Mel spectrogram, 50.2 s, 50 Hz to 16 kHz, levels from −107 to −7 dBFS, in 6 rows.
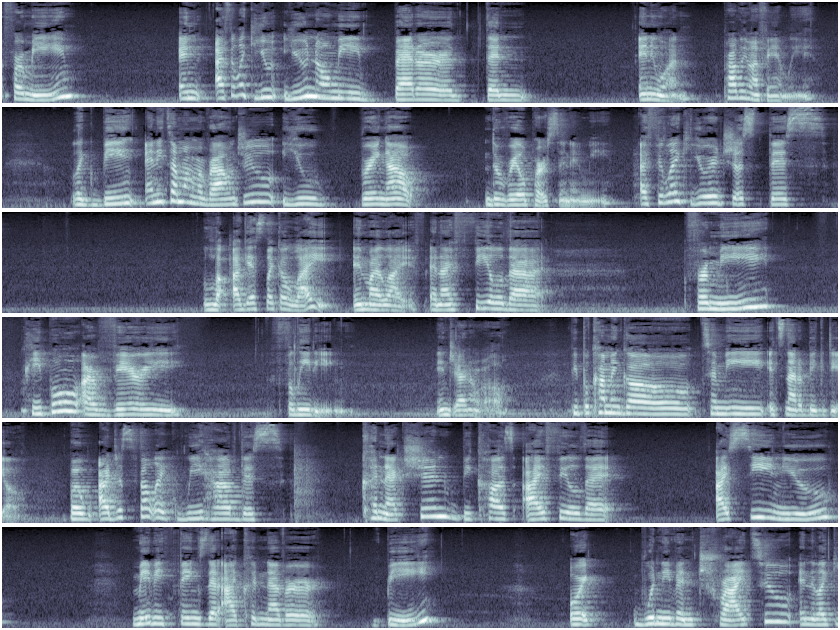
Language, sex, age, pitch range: English, female, 20-39, 185-230 Hz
